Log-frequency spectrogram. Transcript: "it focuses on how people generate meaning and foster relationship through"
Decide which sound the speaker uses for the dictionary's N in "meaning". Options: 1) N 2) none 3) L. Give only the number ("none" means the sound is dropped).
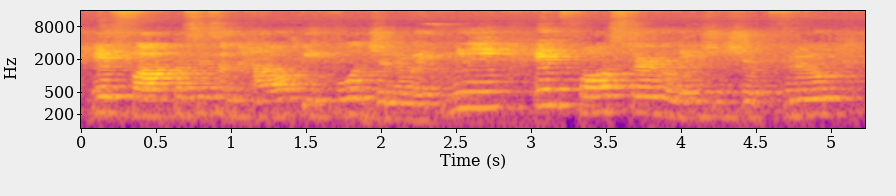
2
